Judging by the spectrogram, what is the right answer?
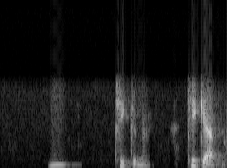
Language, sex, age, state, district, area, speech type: Hindi, female, 45-60, Madhya Pradesh, Ujjain, urban, conversation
